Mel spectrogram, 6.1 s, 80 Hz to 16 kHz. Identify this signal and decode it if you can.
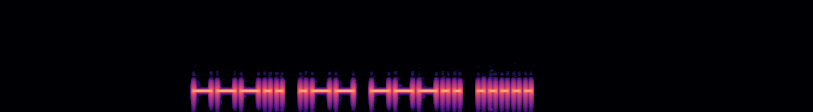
Morse code, heard as a keyed tone, about 27 wpm, 700 Hz. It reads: 8W85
